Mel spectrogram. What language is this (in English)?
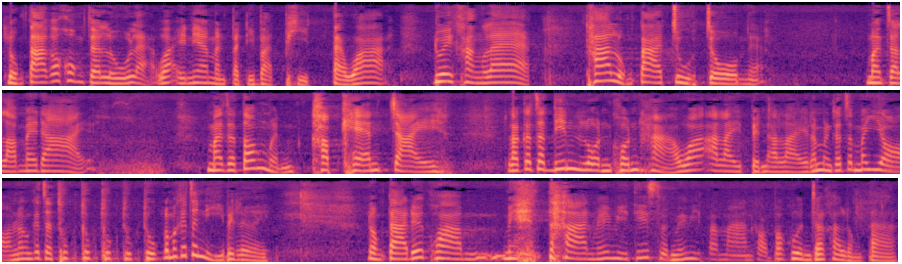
Thai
